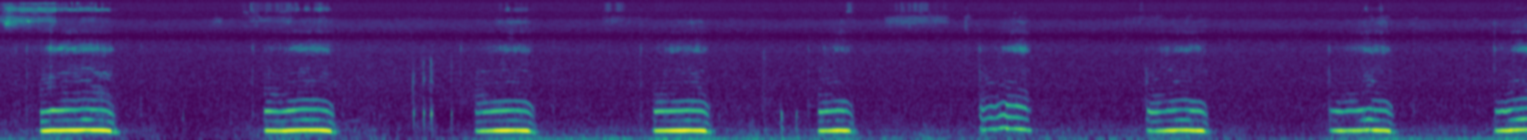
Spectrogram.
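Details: Eight tonal snoring breaths from a sleeping middle-aged household cat, one of four cats kept together indoors; each nasal whistle lasts under a second and returns roughly every two and a half seconds, steady and rhythmic.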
